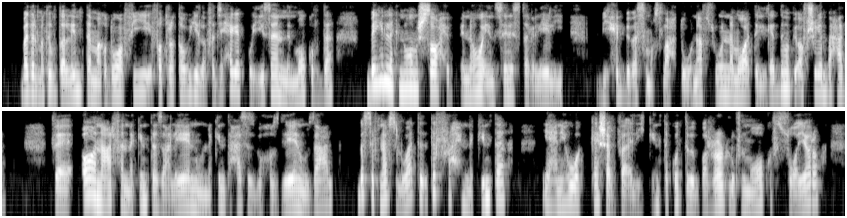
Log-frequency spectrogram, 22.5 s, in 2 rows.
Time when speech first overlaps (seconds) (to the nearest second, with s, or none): none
